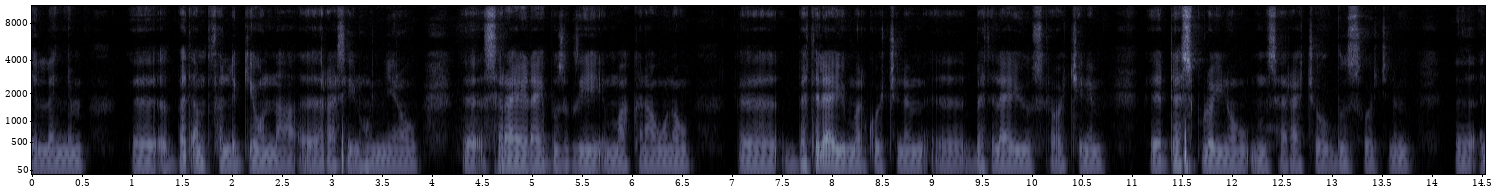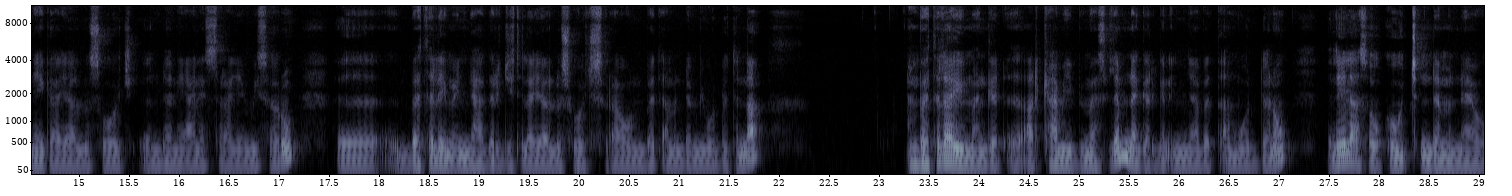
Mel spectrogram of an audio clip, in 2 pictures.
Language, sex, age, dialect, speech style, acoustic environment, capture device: Amharic, male, 25-34, Ethiopia - Addis Ababa, relaxed; focused, silence; nature, mobile / Linux / Chrome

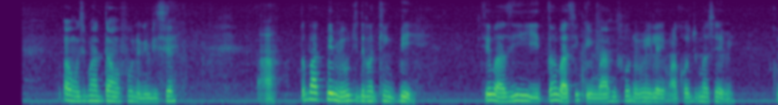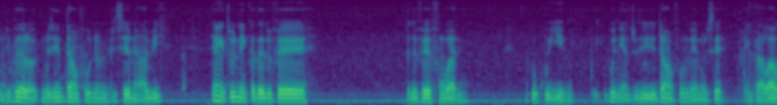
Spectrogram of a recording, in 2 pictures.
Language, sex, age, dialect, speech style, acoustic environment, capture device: Yoruba, male, 18-24, Nigeria - Ibadan, relaxed, silence, mobile / Linux / Chrome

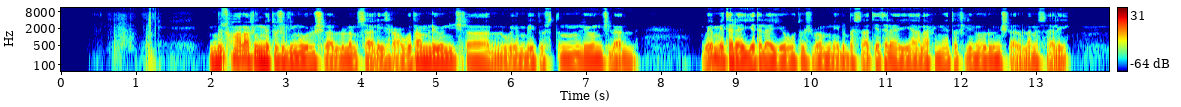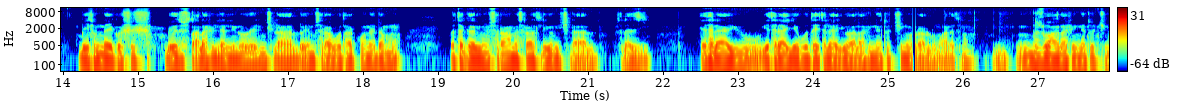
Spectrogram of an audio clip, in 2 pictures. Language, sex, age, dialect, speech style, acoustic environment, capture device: Amharic, male, 18-24, Ethiopia - Addis Ababa, relaxed, silence, mobile / Linux / Chrome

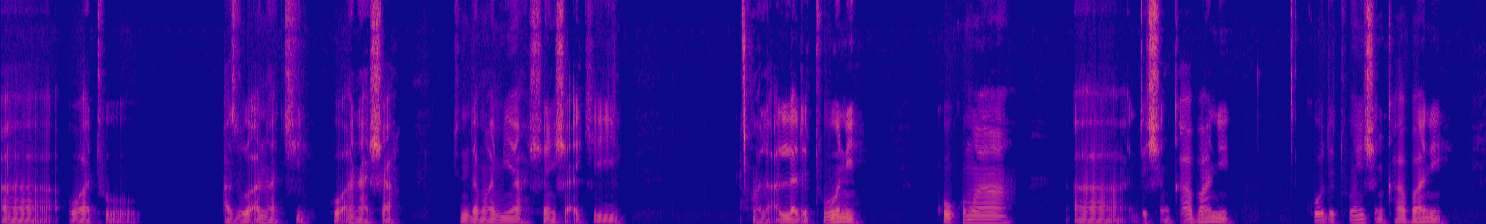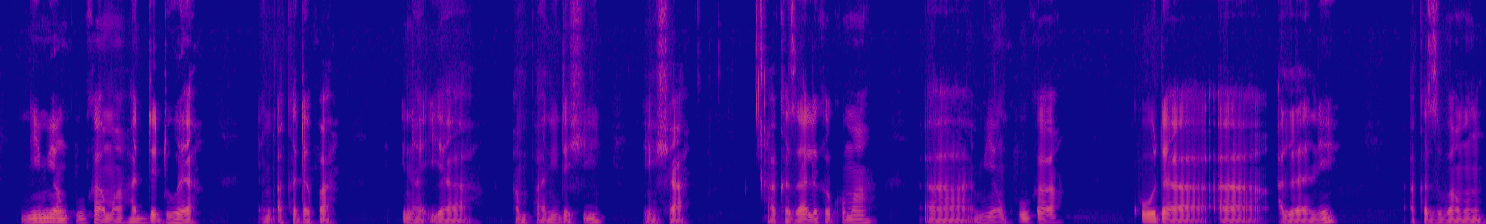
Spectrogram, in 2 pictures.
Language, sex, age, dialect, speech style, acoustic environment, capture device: Hausa, male, 35-44, Nigeria - Kano, happy; relaxed; focused; excited, nature; silence, mobile / Linux / Chrome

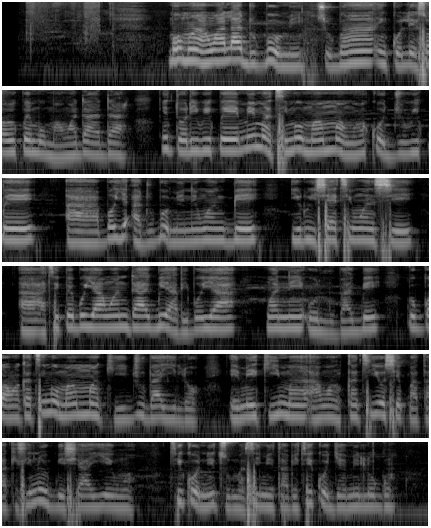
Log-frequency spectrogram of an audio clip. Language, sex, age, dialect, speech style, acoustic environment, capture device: Yoruba, male, 25-34, Nigeria - Ibadan, relaxed, silence, mobile / Linux / Chrome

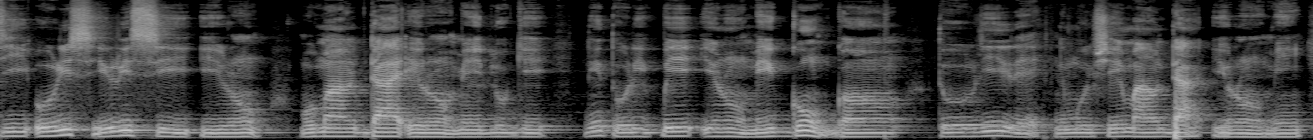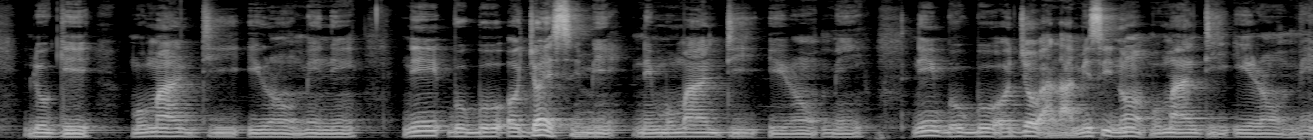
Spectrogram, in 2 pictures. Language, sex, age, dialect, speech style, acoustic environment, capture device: Yoruba, male, 25-34, Nigeria - Ibadan, happy; excited; focused; relaxed, nature; silence, mobile / macOS / Safari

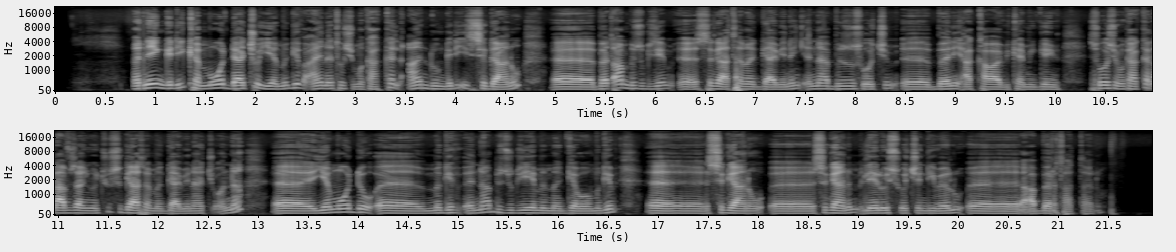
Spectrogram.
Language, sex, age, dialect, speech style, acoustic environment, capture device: Amharic, male, 18-24, Ethiopia - Addis Ababa, tired, nature, desktop / Linux / Chrome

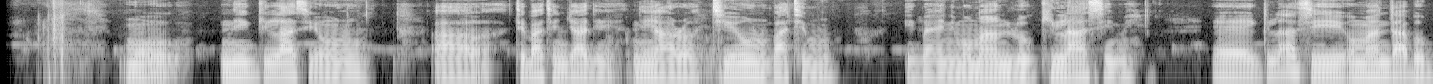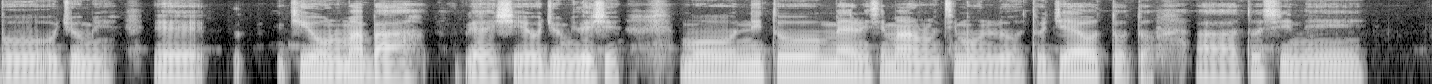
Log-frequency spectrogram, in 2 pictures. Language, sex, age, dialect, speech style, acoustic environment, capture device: Yoruba, male, 25-34, Nigeria - Lagos Yoruba, nervous; excited; anxious; relaxed, nature, mobile / Linux / Chrome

